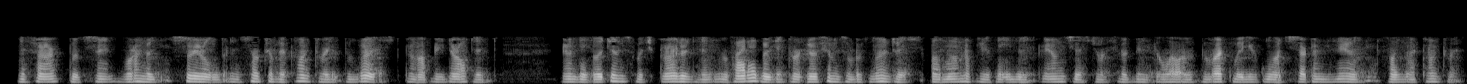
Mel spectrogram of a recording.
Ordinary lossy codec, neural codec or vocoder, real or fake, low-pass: MP3, 24 kbps; autoencoder, 22.05 kHz, a latent of 192 numbers a frame, VITS, trained on one speaker; fake; 3.6 kHz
